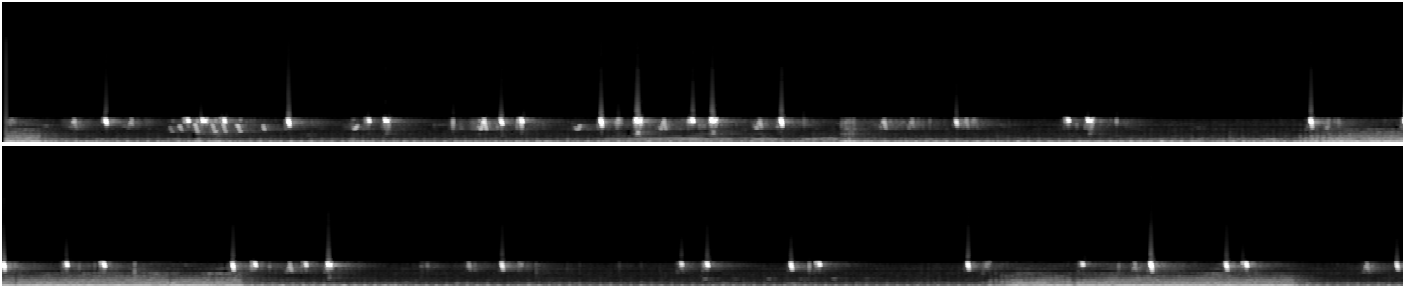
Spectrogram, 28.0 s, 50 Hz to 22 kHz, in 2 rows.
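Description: A small songbird chirping: short, high, sharp notes, repeated about once or twice a second in loose runs. A low rushing noise comes in twice, about 13 seconds in and again about 24 seconds in, each time for some three seconds.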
